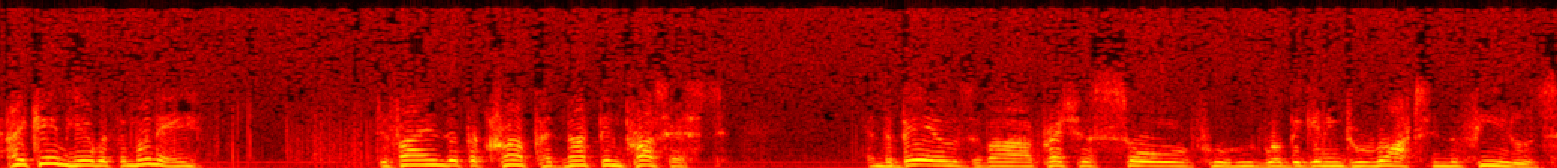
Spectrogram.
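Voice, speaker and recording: An actor playing a fanatical, pompous cult preacher and hijacker in an old-time radio drama, speaking in pious scriptural phrases. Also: male voice, sits high, a little slow. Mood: pious, fervent. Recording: tinny, band-limited old radio recording, hissy.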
